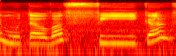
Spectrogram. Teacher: متوفی کا، میم کے اوپر سنگل حرکت ہے، تا کے اوپر بھی صرف زبر ہے، واو کی زبر کو فا تشدید سے ملا کے پڑھیں گے۔ متوفی کا، فی یا مدہ ایک الف برابر پڑھیں گے اور کاف کا زبر کھینچیں گے نہیں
